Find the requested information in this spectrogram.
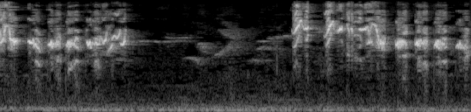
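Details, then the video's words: Oriental magpie-robin, a tame bird, singing quick warbled phrases of whistles and chatter, falling silent save for a few soft thin notes, then launching into another energetic burst of rapidly repeated, rich notes. "Kelebihan Kacer Jinak"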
